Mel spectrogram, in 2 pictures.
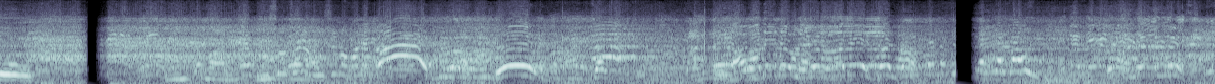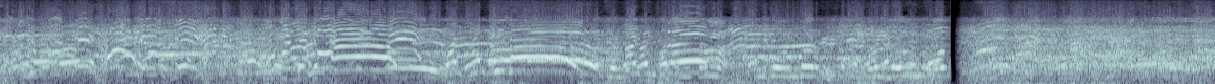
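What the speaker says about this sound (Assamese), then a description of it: "তাৰ হাল্লা শুনিছে যে কিমান হাল্লা চিঞৰি আছে একদম" A dense crowd roars and shouts at a traditional stick and sword fighting show. The loud, continuous babble carries whoops and rising cheers throughout, with a few brief gaps.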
